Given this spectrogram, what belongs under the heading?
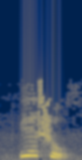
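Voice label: "约束", Mandarin Chinese; chinese flashcards; hsk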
